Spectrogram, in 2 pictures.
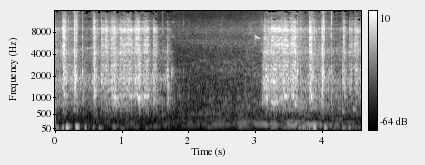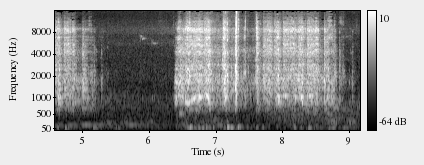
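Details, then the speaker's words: Scooter on long Bangalore–Gutti highway trips, belt snapped mid-highway and replaced; three short rev bursts with dry rattly tuk knocking under engine note from inside variator; mechanic says rollers worn and need changing. "అది ఏం sir roller roller ఇది టక్ sound వస్తుంది కదా ఆ sound పోతదింటే లోపల దీంట్లో ఉంటా లోపల"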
